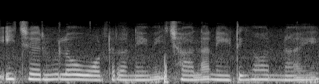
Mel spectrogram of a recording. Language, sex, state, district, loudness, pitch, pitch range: Telugu, female, Andhra Pradesh, Srikakulam, -15 LUFS, 215 Hz, 205-230 Hz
